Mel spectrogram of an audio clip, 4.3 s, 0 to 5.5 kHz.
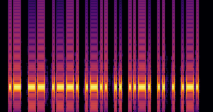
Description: Morse code, heard as a keyed tone, about 25 wpm, 600 Hz. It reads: AMPLIFIER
